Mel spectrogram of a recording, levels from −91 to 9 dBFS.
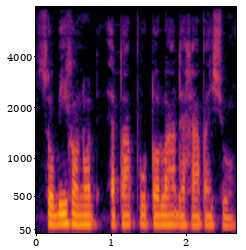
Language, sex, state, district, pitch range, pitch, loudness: Assamese, male, Assam, Kamrup Metropolitan, 115-125 Hz, 120 Hz, -18 LUFS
